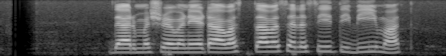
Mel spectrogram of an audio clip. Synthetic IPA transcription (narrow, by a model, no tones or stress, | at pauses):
d̪ʱɐɾmɐʃɾɐʋɐɳeːʈɐːʋɐst̪aʋɐsɐlɐsiːt̪ibiːmat̪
